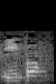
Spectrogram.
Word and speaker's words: EAFE: And that's how it's pronounced, EAFE. EAFE. Figure that one out.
